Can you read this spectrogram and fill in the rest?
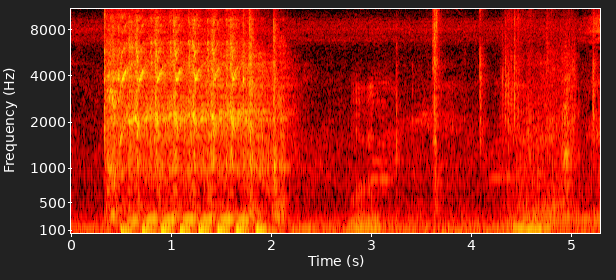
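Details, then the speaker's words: Long-stored motorcycle with newly replaced starter: about seven rapid cranking chugs a second for under two seconds, stopping without catching; hard start. "mamaya ngayon mga sir e check ko yung karburador niya kung ano ah anong problema kasi hard start siya"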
